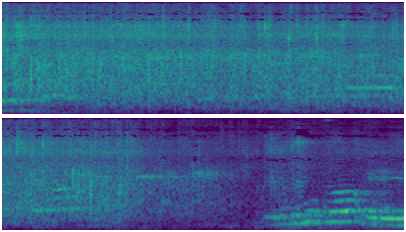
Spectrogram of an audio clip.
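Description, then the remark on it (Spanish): An audience claps steadily for the crew who made the broadcast possible, a dense, loud wash of applause for about five seconds, which then fades out before a single voice begins speaking. “Den un aplauso, están súper estresados.”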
